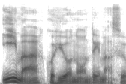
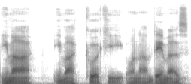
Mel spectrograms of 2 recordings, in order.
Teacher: I've definitely noticed people drop the E in imasu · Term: vowel reduction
